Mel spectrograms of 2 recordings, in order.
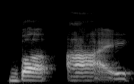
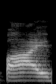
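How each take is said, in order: First: An extra vowel syllable comes after the b. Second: The b flows straight into the vowel. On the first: The speaker calls it wrong. "they don't give it an extra syllable" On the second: The speaker calls it right. "instead of saying by"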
